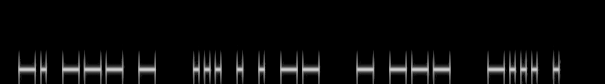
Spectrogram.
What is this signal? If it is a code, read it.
Morse code, heard as a keyed tone, about 22 wpm, 700 Hz. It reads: NOT SEEM TO BE
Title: Sets of 5 Words 22wpm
